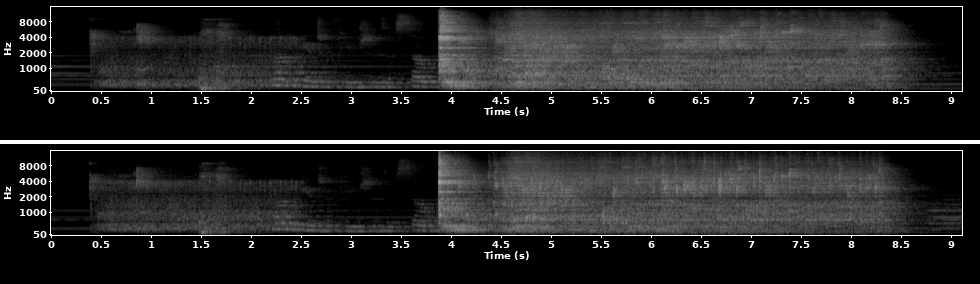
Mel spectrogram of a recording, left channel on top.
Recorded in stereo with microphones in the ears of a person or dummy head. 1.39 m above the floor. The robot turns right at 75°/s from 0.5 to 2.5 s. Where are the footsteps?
50° right (ahead or behind), 2 m; by 1.8 s 5° right (ahead or behind), 2.5 m.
